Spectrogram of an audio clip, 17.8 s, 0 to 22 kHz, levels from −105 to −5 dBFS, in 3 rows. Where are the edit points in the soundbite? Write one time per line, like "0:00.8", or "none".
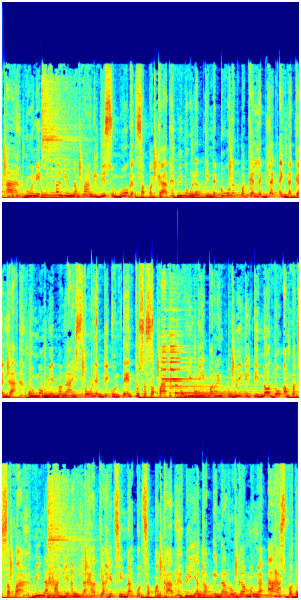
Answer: none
